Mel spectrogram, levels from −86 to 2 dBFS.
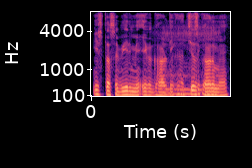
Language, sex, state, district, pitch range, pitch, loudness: Hindi, male, Bihar, Patna, 120-145 Hz, 125 Hz, -18 LUFS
